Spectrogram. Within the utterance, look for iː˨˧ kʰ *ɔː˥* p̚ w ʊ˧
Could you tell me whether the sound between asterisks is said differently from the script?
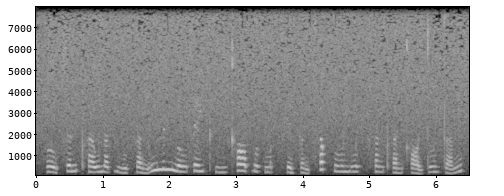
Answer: no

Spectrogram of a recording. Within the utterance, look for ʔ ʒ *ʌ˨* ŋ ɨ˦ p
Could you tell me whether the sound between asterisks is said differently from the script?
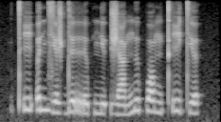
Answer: yes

